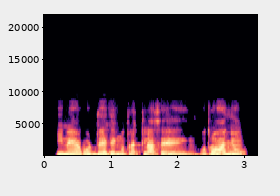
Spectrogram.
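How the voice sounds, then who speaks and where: Speaking at a moderate pace, a woman uses a fairly high pitch with monotone, flat intonation. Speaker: university lecturer. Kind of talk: lecture. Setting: video call.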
